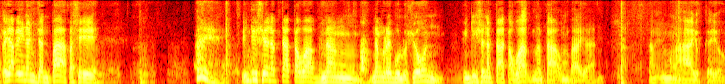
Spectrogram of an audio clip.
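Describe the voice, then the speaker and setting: Guy doing an angry political vlog rant, keeps cursing, high tense voice. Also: a little slow, long pauses, fairly bright tone, a little hiss or hum. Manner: heated, cursing, mixes Tagalog with English. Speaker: political vlogger.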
